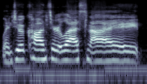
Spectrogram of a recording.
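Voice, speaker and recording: Rambling bright-voiced woman, music behind. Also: medium pitch, flat delivery, a little slow, clean tone, low-quality recording. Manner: rambling, self-deprecating, swears casually. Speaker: indie visual novel developer. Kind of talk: casual chat during a game stream.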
